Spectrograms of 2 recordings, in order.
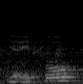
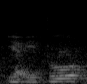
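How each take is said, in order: The two takes are said the same way.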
